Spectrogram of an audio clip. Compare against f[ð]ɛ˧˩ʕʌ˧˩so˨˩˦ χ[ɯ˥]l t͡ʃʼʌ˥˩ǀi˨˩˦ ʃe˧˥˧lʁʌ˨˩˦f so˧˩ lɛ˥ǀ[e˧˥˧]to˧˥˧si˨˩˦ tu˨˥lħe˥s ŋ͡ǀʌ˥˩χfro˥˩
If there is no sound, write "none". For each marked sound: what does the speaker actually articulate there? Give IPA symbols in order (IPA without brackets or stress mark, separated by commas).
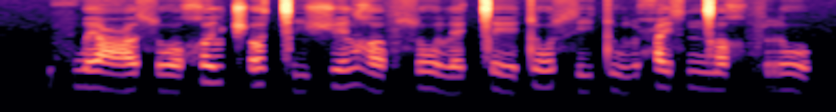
w, ɯ˥, e˨˩˦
